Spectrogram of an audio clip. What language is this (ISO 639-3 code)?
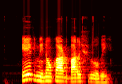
gju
